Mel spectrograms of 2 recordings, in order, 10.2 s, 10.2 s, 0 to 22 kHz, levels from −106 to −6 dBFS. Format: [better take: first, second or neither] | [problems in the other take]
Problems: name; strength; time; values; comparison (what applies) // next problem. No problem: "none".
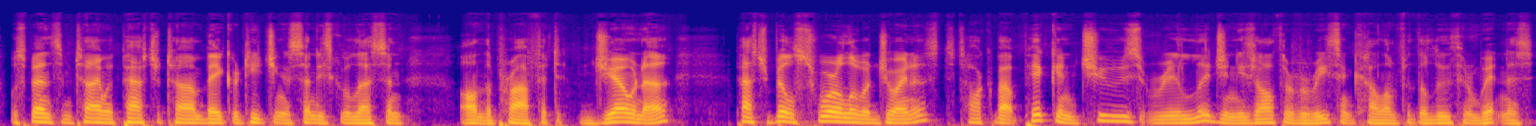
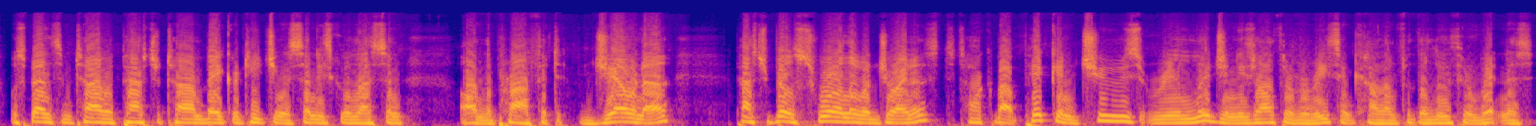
first | distortion; heavy; 14% of the sound clipped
